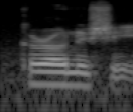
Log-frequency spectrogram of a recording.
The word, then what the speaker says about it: Kuronushi: Kuronushi, yeah, that's how you say it.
